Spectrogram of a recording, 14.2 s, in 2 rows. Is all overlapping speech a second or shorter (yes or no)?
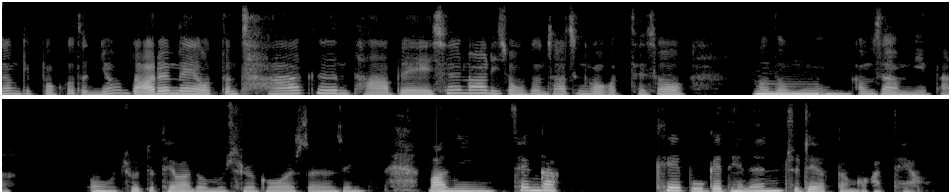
yes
